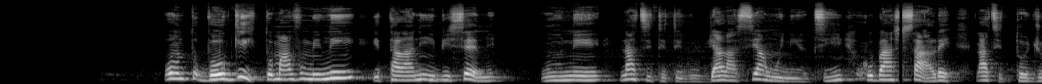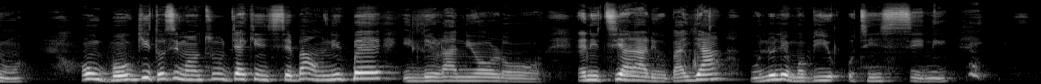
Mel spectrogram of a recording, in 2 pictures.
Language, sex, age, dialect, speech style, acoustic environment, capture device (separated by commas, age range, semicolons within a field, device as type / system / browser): Yoruba, female, 25-34, Nigeria - Ibadan, happy; relaxed; focused; excited, silence, mobile / Linux / Chrome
